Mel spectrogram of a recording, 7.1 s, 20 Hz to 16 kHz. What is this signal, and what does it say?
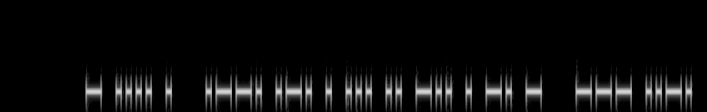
Morse code, heard as a keyed tone, about 24 wpm, 700 Hz. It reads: THE PRESIDENT OF
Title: Speed-Racing - Sets of 4 Words 20wpm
